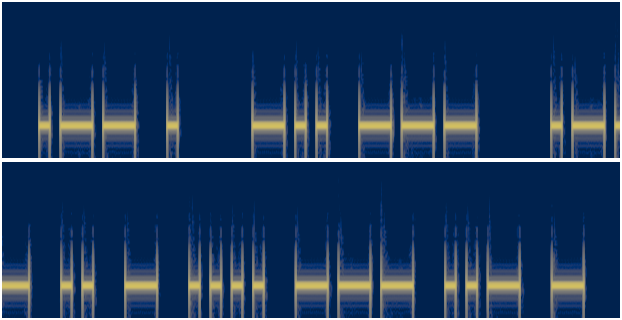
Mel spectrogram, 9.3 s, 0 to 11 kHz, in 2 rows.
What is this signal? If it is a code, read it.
Morse code, heard as a keyed tone, about 15 wpm, 700 Hz. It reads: WE DO WITHOUT
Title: Sentences from Top 600 Words 15wpm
